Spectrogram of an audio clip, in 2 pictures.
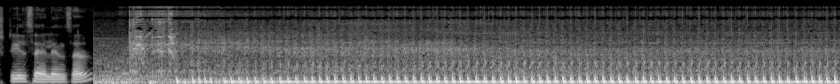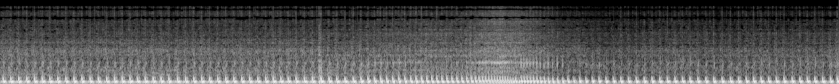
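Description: A motorcycle engine starts up and idles with a deep, steady, throbbing rumble.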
